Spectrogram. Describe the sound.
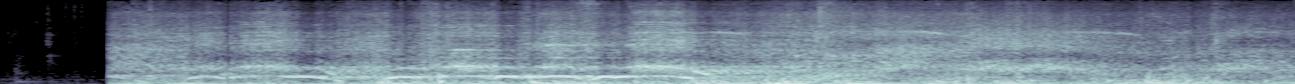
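A huge crowd cheers and chants at a massive political rally in São Paulo, Brazil, for former president Luiz Inácio Lula da Silva, bursting in abruptly after a short silence and holding a loud, sustained roar with rhythmic, rising-and-falling chanted voices.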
